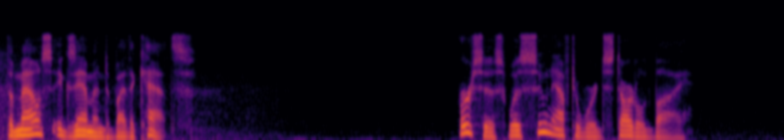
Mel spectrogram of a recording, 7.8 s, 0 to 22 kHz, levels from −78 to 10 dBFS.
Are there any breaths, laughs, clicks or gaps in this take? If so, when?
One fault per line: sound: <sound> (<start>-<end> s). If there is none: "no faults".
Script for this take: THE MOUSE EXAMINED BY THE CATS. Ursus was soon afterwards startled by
no faults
